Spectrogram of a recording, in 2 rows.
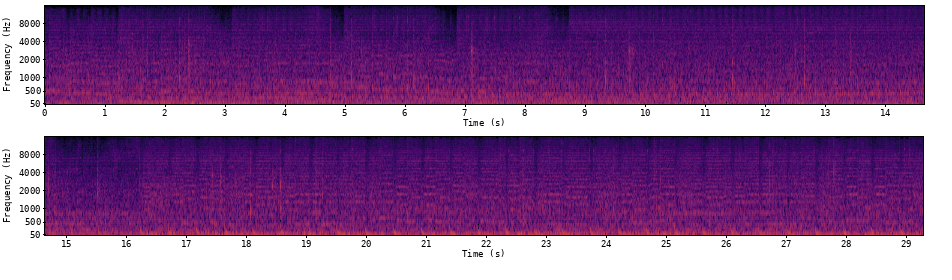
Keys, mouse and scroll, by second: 0.3 z, 2.4 a, 2.6 a, 3.1 s, 5.7 s, 6.5-8.8 drag, 7.2 Tab, 9.8 Tab, 14.8 KP_1, 15.1 KP_3, 15.6 KP_1, 16.4 z, 17.5 z, 18.5 z, 19.7 b, 21.1 g, 22.6 z, 25.0 s, 28.4 s.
